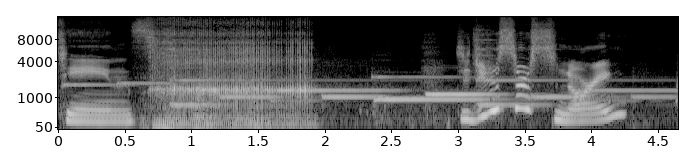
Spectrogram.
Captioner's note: snoring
